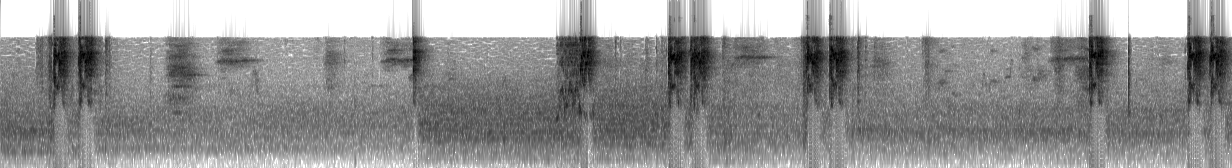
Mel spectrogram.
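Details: A recently acquired pair of caged little lorikeets, a small Australian lorikeet, giving shrill, very high screeches in short bursts, often doubled, repeated every second or so over a quiet, faintly hissy room background.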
